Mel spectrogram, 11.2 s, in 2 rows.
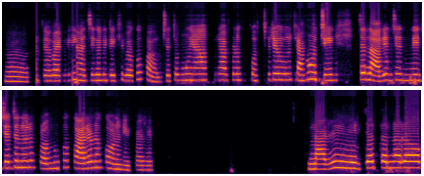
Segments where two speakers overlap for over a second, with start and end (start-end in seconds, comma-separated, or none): none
